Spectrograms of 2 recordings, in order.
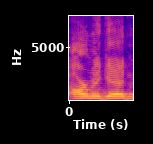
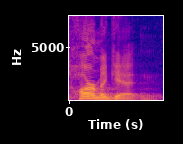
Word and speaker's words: Harmageddon: It's not Armageddon with an A, it starts with an H. It's Harmageddon.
